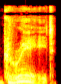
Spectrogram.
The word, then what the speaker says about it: great: Watch out for meat and great and threat. They rhyme with sweet and straight and debt.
